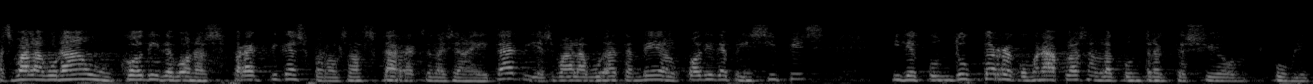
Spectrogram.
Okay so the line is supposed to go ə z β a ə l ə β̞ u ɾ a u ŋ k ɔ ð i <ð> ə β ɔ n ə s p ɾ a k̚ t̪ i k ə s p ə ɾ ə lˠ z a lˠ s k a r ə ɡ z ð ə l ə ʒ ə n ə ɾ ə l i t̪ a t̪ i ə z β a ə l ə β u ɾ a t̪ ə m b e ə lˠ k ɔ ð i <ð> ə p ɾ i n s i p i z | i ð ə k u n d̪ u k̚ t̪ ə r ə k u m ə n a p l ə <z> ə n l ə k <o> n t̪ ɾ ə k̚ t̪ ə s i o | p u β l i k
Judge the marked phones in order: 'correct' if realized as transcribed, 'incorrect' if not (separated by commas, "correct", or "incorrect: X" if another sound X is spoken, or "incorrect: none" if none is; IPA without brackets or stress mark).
correct, correct, correct, incorrect: u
